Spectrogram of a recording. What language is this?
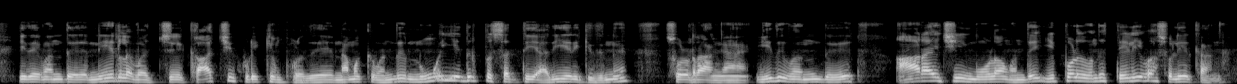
Tamil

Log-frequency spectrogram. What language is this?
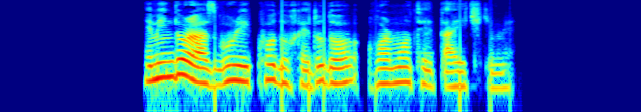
Laz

